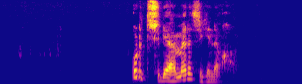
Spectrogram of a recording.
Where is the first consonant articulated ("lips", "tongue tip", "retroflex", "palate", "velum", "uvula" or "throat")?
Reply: tongue tip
